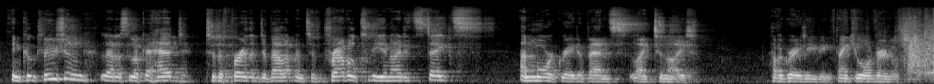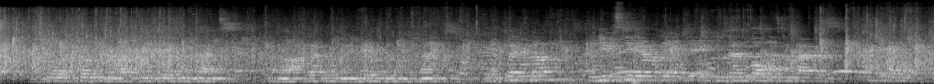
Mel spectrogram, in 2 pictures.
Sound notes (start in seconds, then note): 10.0 audience applauding; 14.9 audience applauding loudly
